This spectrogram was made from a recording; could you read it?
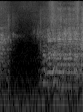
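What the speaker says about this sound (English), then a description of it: "Oh, what's that goat?" Goat bleating, a loud wavering call rising out of a dense, busy background, heard close and alone without talk.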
